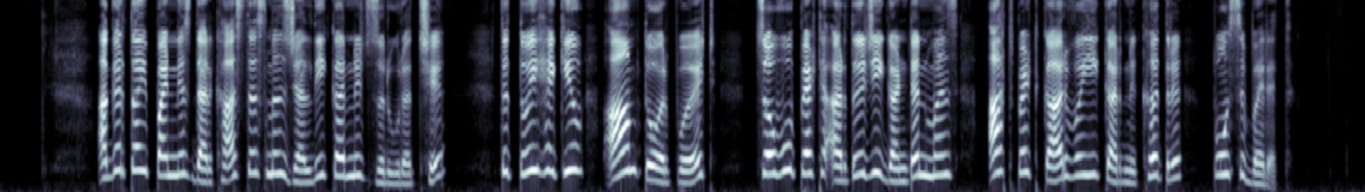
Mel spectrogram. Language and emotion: Kashmiri, neutral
